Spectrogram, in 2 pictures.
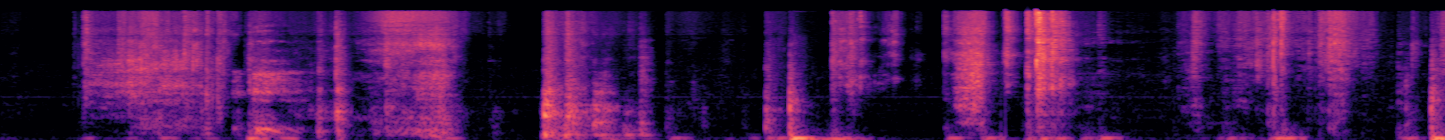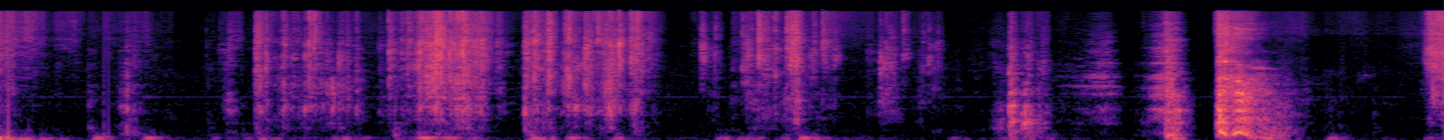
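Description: Hands handling cardboard trading-card boxes and foil packs: irregular rustling, scraping and light knocks, with a throat clear about two seconds in.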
